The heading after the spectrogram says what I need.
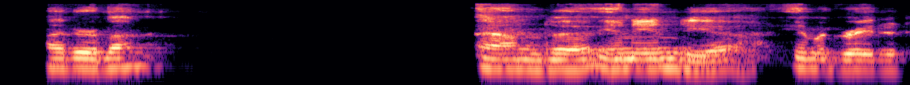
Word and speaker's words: Hyderabad: I wanted to mention that uh Mohini um was born in uh Hyderabad I guess is that way you pronounce it? Yes. Hyderabad.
